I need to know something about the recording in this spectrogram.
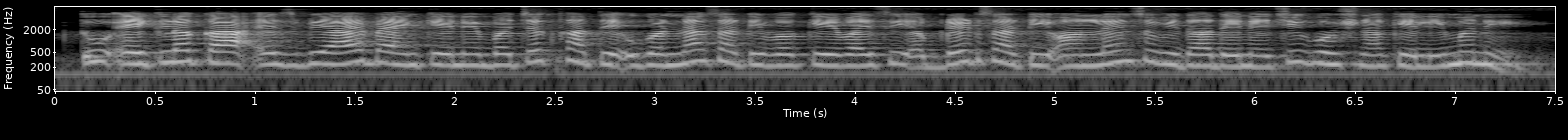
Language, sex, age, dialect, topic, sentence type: Marathi, female, 25-30, Northern Konkan, banking, statement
